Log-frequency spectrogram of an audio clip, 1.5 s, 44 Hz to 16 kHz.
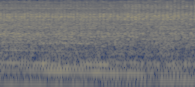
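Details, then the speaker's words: Fire-damaged Audi RS3 after cold start: even steady idle with smooth low rumble, no knocks or misses; settled and healthy, secondary air working, ethanol smell noted. "Oop. Oh, she sounds pretty good. Secondary air was working."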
